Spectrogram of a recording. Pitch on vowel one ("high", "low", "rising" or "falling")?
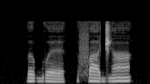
low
